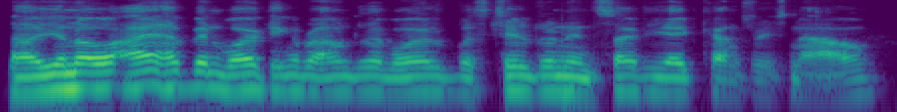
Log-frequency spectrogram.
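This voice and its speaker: A man's voice: mid-range voice, steady tone, normal speed, a little mellow. A man from the United States, an audience participant asking a question in a hesitant, conversational way with many fillers over a video call.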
